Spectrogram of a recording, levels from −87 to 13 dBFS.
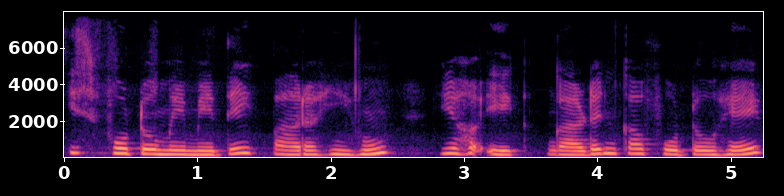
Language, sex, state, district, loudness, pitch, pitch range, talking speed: Hindi, female, Chhattisgarh, Raipur, -15 LUFS, 245 Hz, 215-275 Hz, 160 wpm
